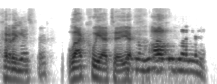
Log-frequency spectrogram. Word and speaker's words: La Quieta: Like I used to say La Quiette because I didn't know how to say it. So, but it's like quiet with an E on the end.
